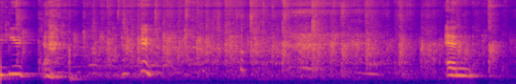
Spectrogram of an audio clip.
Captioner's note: audience applauding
